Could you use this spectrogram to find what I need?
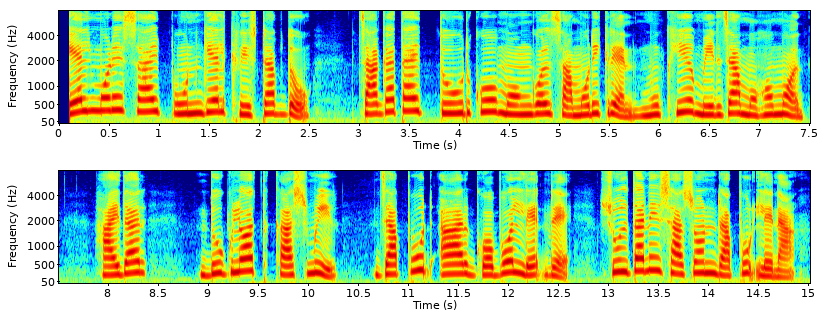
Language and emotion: Santali, neutral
